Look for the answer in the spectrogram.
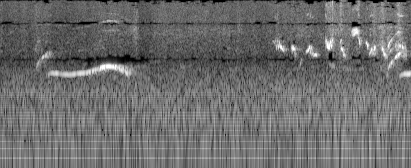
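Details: Red-tailed straw-headed bulbul in the wild giving a single smooth, slurred fluty whistle, followed by busy high-pitched twittering from other small birds over a steady background hiss.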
